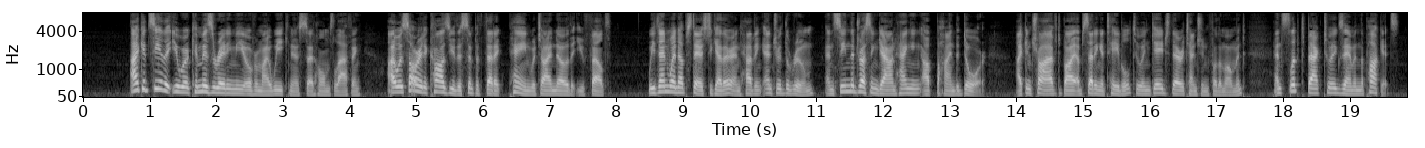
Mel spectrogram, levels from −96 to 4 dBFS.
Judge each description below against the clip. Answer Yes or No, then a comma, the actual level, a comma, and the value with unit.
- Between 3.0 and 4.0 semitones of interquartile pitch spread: No, average, 5.0 semitones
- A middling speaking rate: No, fast, 210 wpm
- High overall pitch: No, medium, 140 Hz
